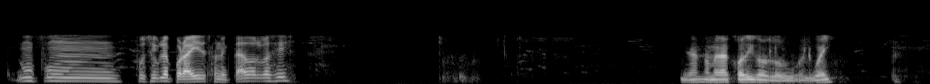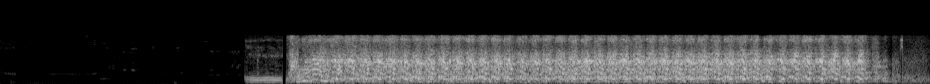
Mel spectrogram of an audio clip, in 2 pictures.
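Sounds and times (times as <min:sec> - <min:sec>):
speech: 0:00.2 - 0:03.1, 0:06.8 - 0:09.0, 0:11.8 - 0:13.2
car engine starter cranking but failing to start: 0:12.2 - 0:18.5.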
